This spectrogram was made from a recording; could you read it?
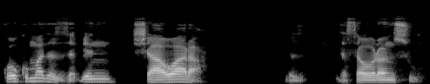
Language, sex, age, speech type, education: Hausa, male, 15-29, spontaneous, tertiary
